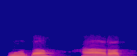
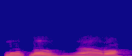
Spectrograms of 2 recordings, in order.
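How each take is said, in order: First: The word ends with a t sound. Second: The word ends with a soft h sound. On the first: The speaker calls it wrong. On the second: The speaker calls it right. "roh ya"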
